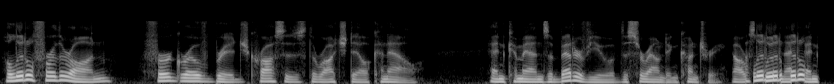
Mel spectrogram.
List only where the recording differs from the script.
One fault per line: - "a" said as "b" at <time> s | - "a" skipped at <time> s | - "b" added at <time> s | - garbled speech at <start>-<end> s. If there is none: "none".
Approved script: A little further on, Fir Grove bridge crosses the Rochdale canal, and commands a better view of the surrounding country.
- garbled speech at 7.3-8.2 s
